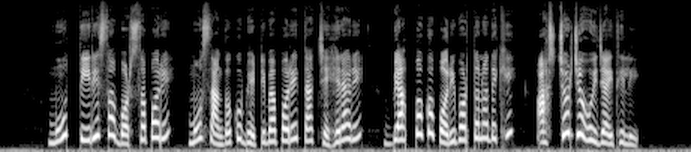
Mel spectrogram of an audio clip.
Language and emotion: Odia, surprised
